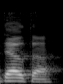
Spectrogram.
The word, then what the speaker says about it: Delta: D as in Delta. Pronunciation as in door, okay?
